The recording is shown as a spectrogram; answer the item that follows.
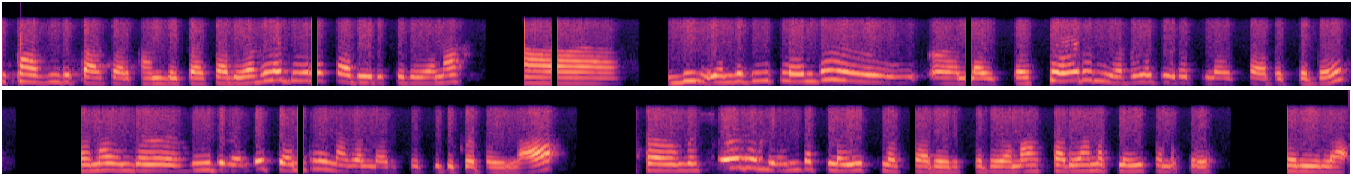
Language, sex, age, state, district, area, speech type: Tamil, female, 30-45, Tamil Nadu, Pudukkottai, urban, conversation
